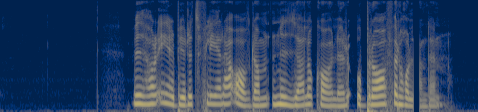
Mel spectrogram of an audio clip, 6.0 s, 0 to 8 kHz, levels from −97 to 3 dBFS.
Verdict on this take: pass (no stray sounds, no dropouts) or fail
fail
